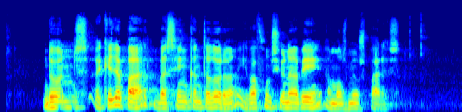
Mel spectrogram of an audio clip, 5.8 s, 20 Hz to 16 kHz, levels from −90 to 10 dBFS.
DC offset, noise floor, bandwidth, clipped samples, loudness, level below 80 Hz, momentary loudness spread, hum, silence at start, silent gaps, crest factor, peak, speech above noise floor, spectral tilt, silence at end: under 0.1%; -70 dBFS; 10 kHz; under 0.1%; -24 LUFS; -70 dBFS; 13 LU; none; 0.55 s; none; 20 dB; -4 dBFS; 46 dB; -5.5 dB/octave; 0.8 s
